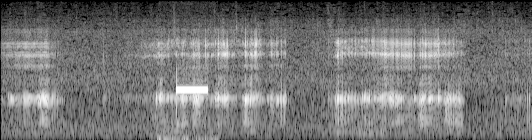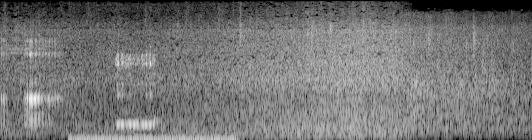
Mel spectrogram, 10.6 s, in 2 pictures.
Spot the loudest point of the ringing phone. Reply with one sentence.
The loudest moment of the ringing phone is at 2 seconds.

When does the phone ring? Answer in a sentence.
You can hear the ringing phone from 1.6 to 2.1 s and from 6.0 to 7.5 s.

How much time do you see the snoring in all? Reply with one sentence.
You can hear the snoring for 6 seconds altogether.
